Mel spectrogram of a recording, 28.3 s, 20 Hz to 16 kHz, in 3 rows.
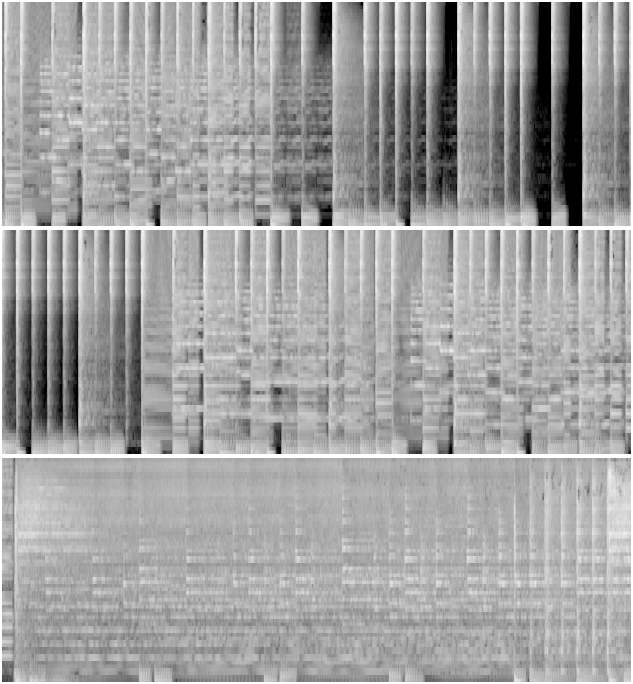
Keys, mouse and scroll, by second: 0.7 shift+click, 3.3 click, 4.4 click, 5.7 shift+click, 7.0 click, 8.0 click, 9.0 shift+click, 10.2 click, 12.0 click, 13.1 shift+click, 15.1 click, 16.1 click, 18.1 shift+click, 19.3-20.6 drag, 21.8 click, 23.1 click, 25.7 shift+click, 27.5 shift+click, 28.2 shift+click.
